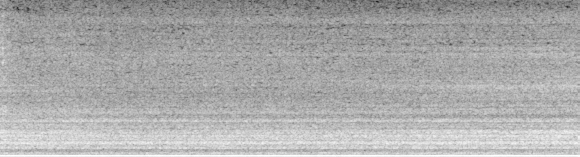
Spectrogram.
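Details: Gas package unit, newly replaced draft inducer motor (old one was extremely loud, like a lawnmower), during heat call while burner failed to light: steady even low hum, no rattle, scrape or wobble; inducer running smoothly, healthy.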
